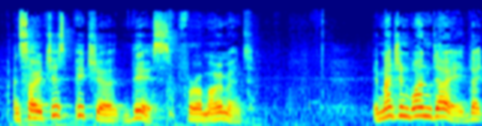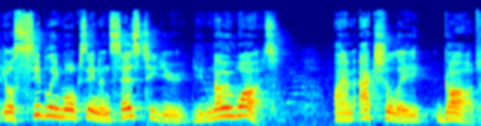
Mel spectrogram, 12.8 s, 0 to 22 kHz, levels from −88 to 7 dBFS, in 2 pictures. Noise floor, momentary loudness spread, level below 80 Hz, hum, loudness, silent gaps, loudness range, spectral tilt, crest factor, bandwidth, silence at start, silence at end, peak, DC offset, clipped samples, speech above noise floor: -55 dBFS; 13 LU; -58 dBFS; none; -16 LUFS; none; 5 LU; -4.5 dB/octave; 16 dB; 16.5 kHz; 0.2 s; 0 s; 0 dBFS; under 0.1%; under 0.1%; 39 dB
